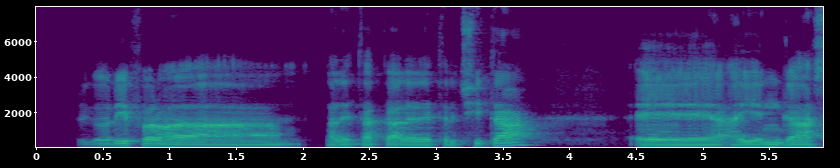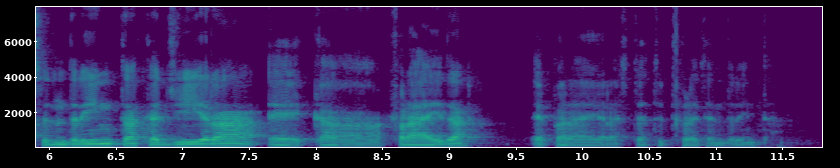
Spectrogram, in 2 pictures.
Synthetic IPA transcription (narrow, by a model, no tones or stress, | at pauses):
fɾiɡoɾifɛɾoa | alet̪akalelet̪ːɾit͡ʃit̪a | eajeŋɡasnd̪ɾint̪akad͡ʒiːɾaekafɾajd̪a | epɾajɾa̰st̪at̪ːut̪fɾajd̪and̪ɾḭnt̪ḁ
